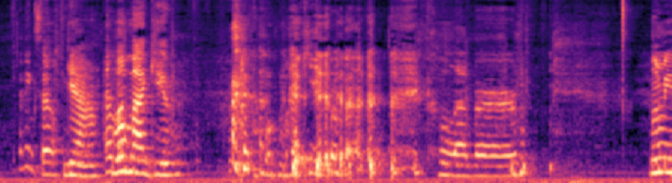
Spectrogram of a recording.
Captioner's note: laughs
